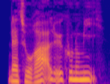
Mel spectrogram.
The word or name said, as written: naturaløkonomi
